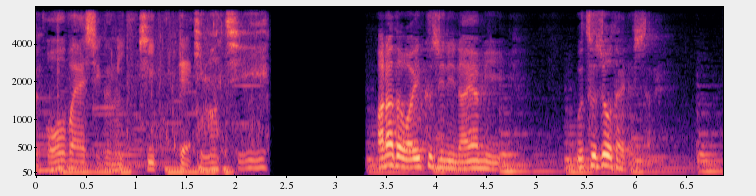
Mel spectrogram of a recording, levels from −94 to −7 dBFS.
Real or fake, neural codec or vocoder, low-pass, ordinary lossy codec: real; none; 7.2 kHz; none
